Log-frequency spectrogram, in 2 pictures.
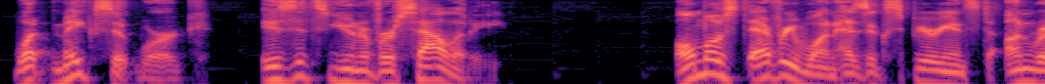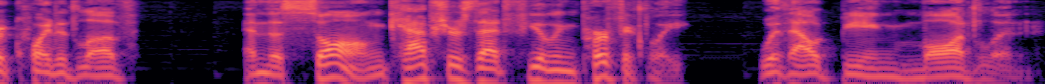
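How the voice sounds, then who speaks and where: A man's voice: on the low side, big pitch swings, normal speed, a little mellow. A man reading a scripted music countdown as its narrator.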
